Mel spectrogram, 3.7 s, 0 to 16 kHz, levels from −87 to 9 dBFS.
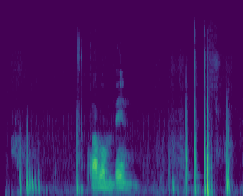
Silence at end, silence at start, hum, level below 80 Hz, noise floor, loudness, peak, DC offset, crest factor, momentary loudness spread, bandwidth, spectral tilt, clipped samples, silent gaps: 0.2 s; 0.4 s; none; -44 dBFS; -63 dBFS; -27 LUFS; 0 dBFS; under 0.1%; 28 dB; 20 LU; 10 kHz; -9.5 dB/octave; under 0.1%; none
